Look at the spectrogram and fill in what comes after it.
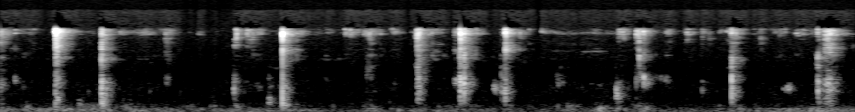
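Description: Faint chewing of a wheat-flour pancake: soft, irregular mouth clicks and smacks, about a dozen over several seconds.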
